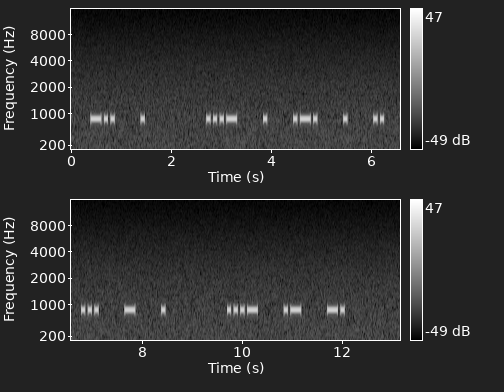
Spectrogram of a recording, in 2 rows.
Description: Morse code, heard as a keyed tone, machine-sent, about 18 wpm, spaced as for 11 wpm, 870 Hz. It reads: DE VEREISTE VAN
